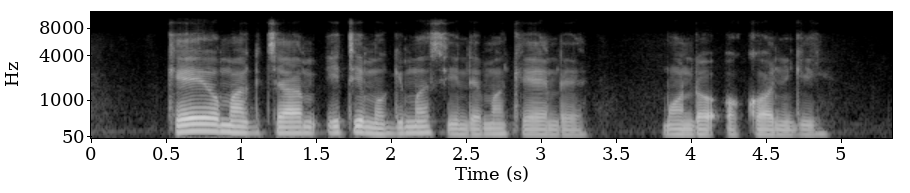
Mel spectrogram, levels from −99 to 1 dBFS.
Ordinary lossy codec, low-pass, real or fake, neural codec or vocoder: Opus, 16 kbps; 7.2 kHz; real; none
